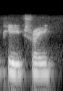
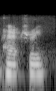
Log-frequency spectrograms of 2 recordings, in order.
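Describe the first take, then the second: First: Petri is said with an American pronunciation. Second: Petri is said with a non-American pronunciation. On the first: The speaker calls it wrong. "Don't say Petri, I hate it when Americans say Petri dish" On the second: The speaker calls it right. "say Petri"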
